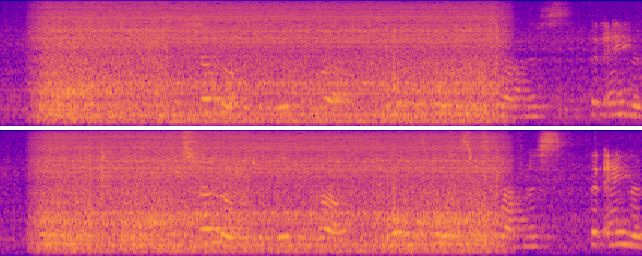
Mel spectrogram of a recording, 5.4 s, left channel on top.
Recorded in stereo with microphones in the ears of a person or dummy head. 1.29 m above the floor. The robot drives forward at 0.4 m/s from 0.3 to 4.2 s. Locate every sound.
1.4 s a woman speaking: 75° right (ahead or behind), 6.5 m; by 5.4 s 65° right (ahead or behind), 7 m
